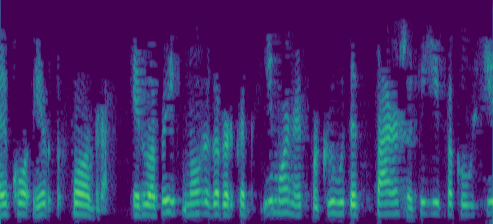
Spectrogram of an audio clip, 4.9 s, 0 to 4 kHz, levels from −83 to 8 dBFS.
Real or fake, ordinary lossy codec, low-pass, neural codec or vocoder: fake; MP3, 16 kbps; 3.6 kHz; codec, 16 kHz, 1 kbps, X-Codec, HuBERT features, trained on balanced general audio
